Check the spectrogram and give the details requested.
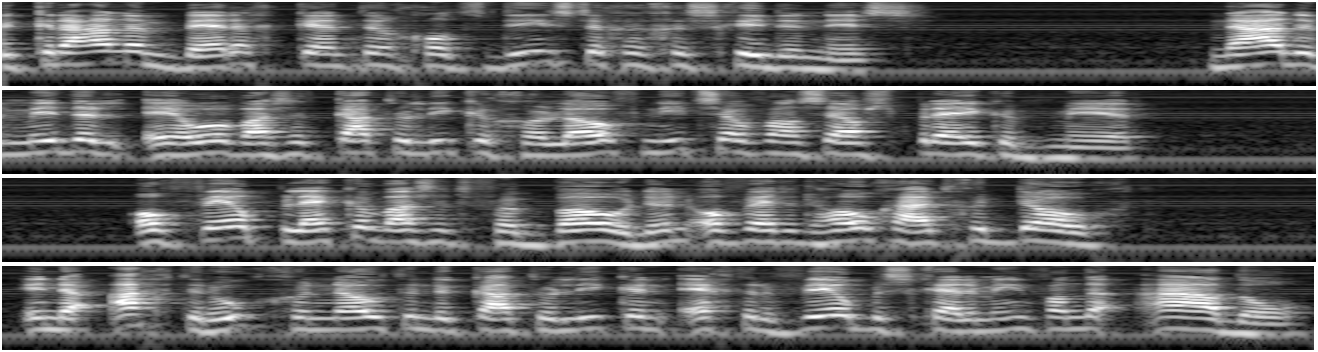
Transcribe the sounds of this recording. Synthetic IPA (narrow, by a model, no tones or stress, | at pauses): dəkraːnənbɛrχkɛntənχɔtzdinstəχəχəsχidənɪs | naːdəmɪdəleːwəʋɑsɦət̚katolikəχəlowfnitsowvɑnzɛlˠfsprejkəntmɪːr | ʔɔpfeːlˠplɛkənʋɑsɦətfərbowdənɔfʋɛɹtɦətɦowχɦœɥtχədowχt | ʔɪndəʔɑχtərɦukχənowtəndəkatolikənɛχtərvɪːlˠbəsχɛrmɪŋvɑndəʔaːdəlˠ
